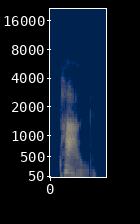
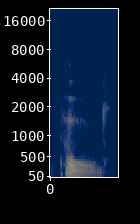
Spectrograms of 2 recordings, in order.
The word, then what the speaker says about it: Pug: Master Lori and my friend is Pug, not Poo.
